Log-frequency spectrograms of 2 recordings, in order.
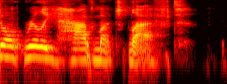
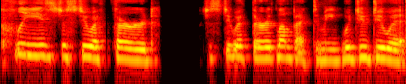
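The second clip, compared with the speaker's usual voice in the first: put-on pleading, begging tone. Retelling what was said to the surgeon: imitating own past begging. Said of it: "I just begged her".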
